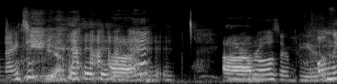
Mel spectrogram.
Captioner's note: all laugh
